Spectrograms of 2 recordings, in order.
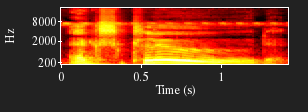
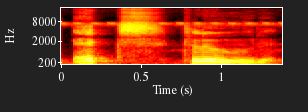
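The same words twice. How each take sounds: First: Said in the usual way. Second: "exclude" split as ex, clude; syllable by syllable. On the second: Shown as a demonstration. Teacher dividing worksheet words, "exclude" broken into syllables. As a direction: say "exclude" as two separated syllables. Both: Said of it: "syllable division of the words".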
